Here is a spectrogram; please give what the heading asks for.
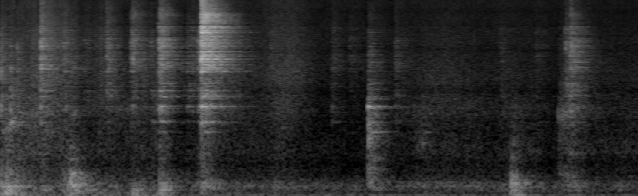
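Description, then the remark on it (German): A glass jar holding paper question slips is handled and opened with a few sharp clinks and one bright glassy ring, followed by soft rustling as the slips are mixed and rummaged through to draw one, with scattered taps and knocks. “Ja, jetzt kannst du das Glas mal aufmachen.”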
